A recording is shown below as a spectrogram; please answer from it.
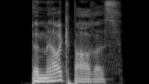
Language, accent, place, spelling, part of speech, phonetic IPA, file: German, Germany, Berlin, bemerkbares, adjective, [bəˈmɛʁkbaːʁəs], De-bemerkbares.ogg
- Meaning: strong/mixed nominative/accusative neuter singular of bemerkbar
